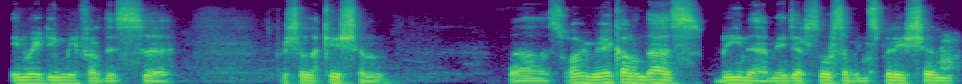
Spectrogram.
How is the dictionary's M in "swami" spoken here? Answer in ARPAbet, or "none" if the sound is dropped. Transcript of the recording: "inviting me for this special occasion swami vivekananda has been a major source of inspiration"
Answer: none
